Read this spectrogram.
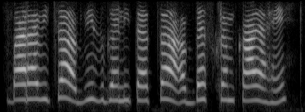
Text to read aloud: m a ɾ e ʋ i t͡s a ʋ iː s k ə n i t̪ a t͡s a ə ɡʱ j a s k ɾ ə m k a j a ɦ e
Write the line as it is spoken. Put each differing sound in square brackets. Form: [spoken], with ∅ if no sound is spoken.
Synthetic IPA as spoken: [b] a ɾ [a] ʋ i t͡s a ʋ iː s [ɡ] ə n i t̪ a t͡s a ə [bʱ] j a s k ɾ ə m k a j a ɦ e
